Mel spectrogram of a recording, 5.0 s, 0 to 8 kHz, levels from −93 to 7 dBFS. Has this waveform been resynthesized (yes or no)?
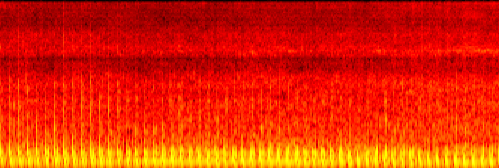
yes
